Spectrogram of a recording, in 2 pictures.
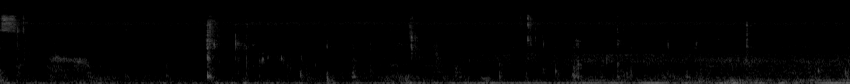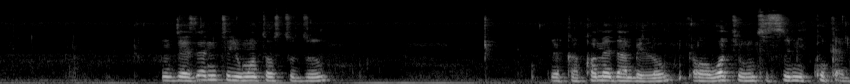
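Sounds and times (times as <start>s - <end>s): chewing and mouth sounds: 1.2s - 10.1s, 13.3s - 14.0s.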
